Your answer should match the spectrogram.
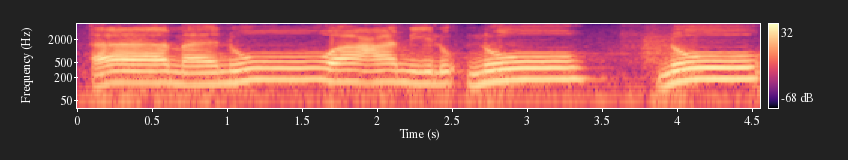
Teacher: نمده مد طبيعي بمقدار حركتين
